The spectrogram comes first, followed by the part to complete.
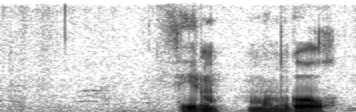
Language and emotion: Russian, neutral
